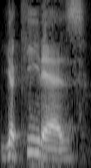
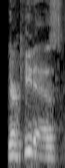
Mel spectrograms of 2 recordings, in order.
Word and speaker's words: Urquidez: This is Yaquidez. Did I say it right? Urquidez.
